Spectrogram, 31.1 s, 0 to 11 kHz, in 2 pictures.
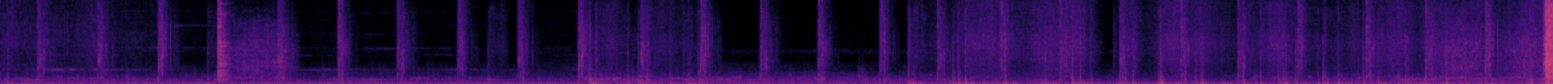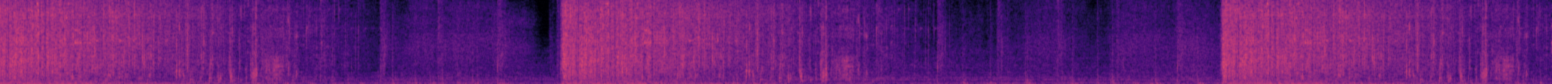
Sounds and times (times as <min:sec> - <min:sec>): Outside, rural or natural: 0:00.0 - 0:31.0.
